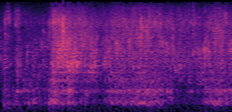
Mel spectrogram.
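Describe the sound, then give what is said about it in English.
A toilet flushes with a loud, steady rush of water, a broad hissing gush that swells briefly near the start and then holds level to the end, with no voices. “Yeah, that's where things like this go, right down the drain.”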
